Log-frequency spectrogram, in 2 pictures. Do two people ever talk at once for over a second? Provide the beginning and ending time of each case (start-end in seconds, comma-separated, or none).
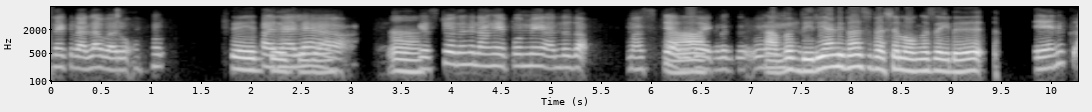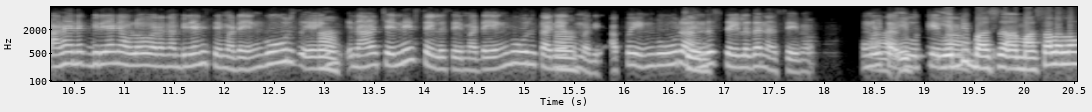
none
